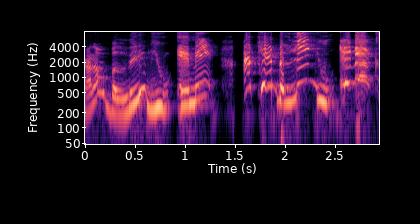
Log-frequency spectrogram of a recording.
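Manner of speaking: very high, climbing, swooping angry outburst. Retelling a show scene where a woman accuses Emmett: imitating someone angry. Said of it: "she's all mad".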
